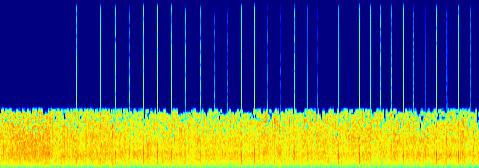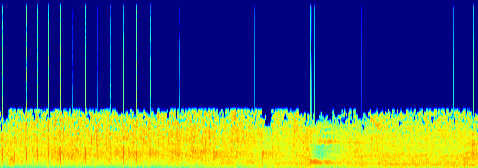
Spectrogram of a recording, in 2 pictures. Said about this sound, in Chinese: 现在尊敬的卢军红台长将为我们当场看图腾解答问题，让我们用热烈的掌声恭请大慈大悲的卢军红台长。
